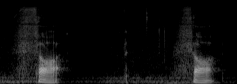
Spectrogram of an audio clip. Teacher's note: we finish with a stop T. Stopping the air with our tongue up at the roof of our mouth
